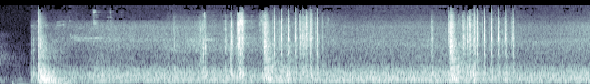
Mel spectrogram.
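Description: Keys jingle in a car's ignition, then the starter gives two short bursts of rapid clicking without the engine catching, over a steady low background hum. No one speaks.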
